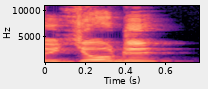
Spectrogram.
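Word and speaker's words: 夜: nuit, le kanji de yoru. Yoru, c'est la nuit, le soir, la nuit. Là, dans ce contexte-là, il se prononce yo, tout court.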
